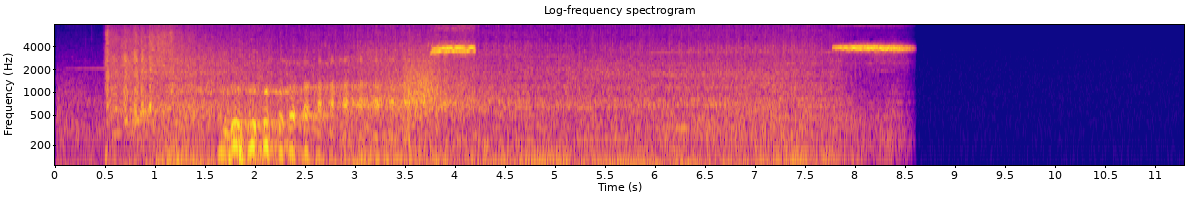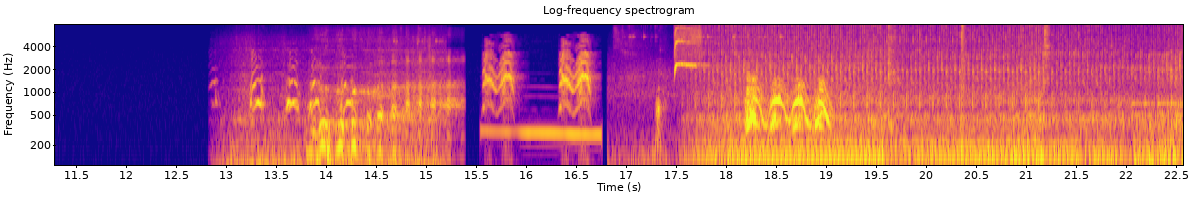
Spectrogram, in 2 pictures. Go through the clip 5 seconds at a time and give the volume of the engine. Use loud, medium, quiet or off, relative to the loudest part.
medium, medium, off, loud, loud.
